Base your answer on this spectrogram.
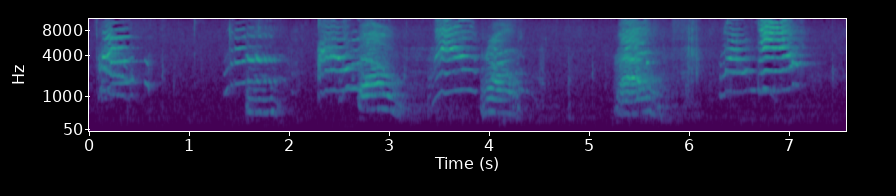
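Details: Foster kittens playing with their momma cat, making a rapid, irregular run of high, bright meows and squeaks, about eight calls in under eight seconds, some overlapping.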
